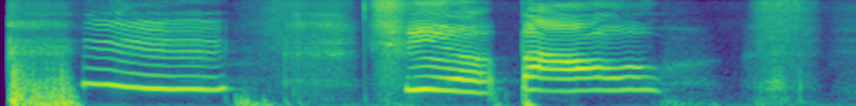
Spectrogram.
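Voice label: "panda", Mandarin; xiong2mao1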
